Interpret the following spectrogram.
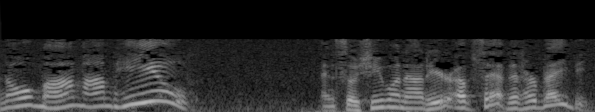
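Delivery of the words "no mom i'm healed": put-on high little-boy voice; acted boy's high, certain refusal; imitated insistent child. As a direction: pitch it up as a child protesting to Mom. Boy refuses his mother.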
